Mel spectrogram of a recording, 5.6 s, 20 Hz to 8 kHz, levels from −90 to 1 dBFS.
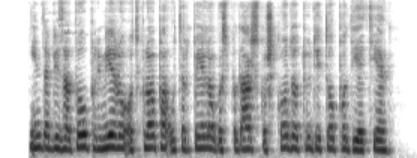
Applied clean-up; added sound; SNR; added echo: neural mask model DeepFilterNet 3.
